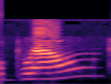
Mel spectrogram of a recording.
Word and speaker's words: Broun: This week, Georgia Congressman Paul Brown, and that's spelled B-R-O-U-N, he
